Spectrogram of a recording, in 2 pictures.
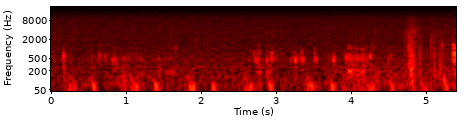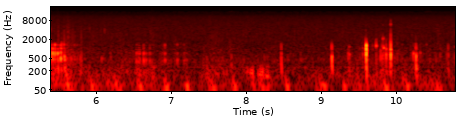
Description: I ate a lot of food and drank a soda and my stomach went crazy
